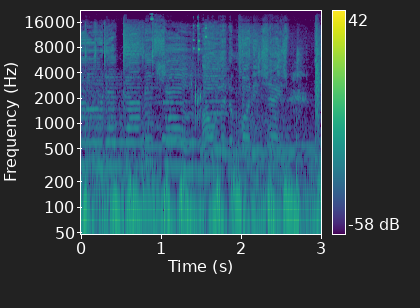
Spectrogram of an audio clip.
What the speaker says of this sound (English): Still hearing the heartbeat opponent in the distance.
